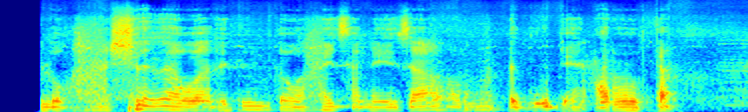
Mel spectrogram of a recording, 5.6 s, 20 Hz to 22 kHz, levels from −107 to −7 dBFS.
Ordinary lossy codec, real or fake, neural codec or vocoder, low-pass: none; fake; codec, 44.1 kHz, 1.7 kbps, Pupu-Codec; none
